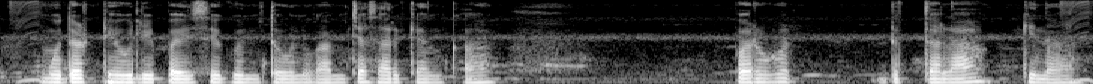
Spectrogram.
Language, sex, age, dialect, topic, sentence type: Marathi, male, 31-35, Southern Konkan, banking, question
